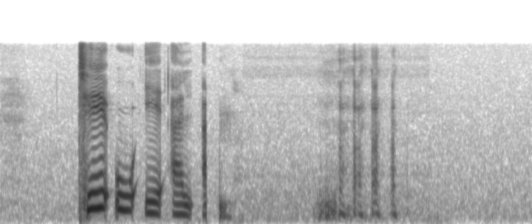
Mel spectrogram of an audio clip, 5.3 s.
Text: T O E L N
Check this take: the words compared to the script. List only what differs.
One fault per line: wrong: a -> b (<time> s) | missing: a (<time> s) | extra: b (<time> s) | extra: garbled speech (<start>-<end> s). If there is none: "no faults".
no faults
